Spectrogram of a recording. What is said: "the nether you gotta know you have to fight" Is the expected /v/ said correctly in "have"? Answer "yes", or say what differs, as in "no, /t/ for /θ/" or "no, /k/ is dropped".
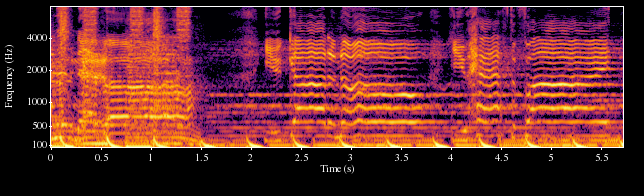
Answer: no, /f/ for /v/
